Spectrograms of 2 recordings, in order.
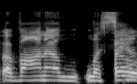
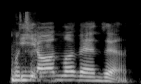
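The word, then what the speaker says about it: Iyanla Vanzant: Ivana Lasant? Oh, Iyanla Van Zandt.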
